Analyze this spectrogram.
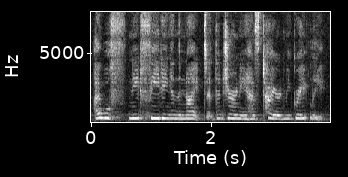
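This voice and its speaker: A woman voicing a cold, menacing, weakened male dark lord in an audiobook, imperious and deliberate, sometimes sinking to a breathy hiss. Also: high-pitched, fairly even intonation, pitched above the performer's own voice, lightly acted. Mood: commanding. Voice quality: breathy, hissing whisper at times.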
